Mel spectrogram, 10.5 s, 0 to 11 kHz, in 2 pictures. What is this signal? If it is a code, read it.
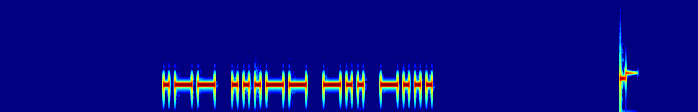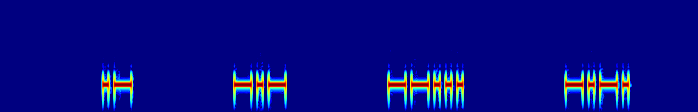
Morse code, heard as a keyed tone, about 28 wpm, spaced as for 14 wpm, 700 Hz. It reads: W3DB AK7C
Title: USA Call Signs - 4 Characters - 6x Character Spacing - 28wpm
